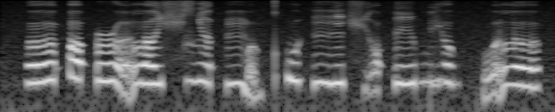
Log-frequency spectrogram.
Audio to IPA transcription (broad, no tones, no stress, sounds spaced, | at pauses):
ɵ ʔ ʌ ʔ ɹ ə̰ l ʌ ç ʎ ʌ ʔ m ə̰ kʷʼ i ʔ ɲ ə̃ ç ɔ̰ ʔ i b j ɵ kʷ ə̰ l ɵ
